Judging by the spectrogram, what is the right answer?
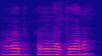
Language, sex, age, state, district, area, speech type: Odia, male, 30-45, Odisha, Mayurbhanj, rural, spontaneous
